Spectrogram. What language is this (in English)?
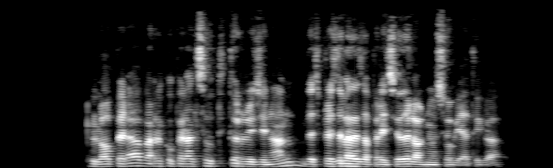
Catalan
